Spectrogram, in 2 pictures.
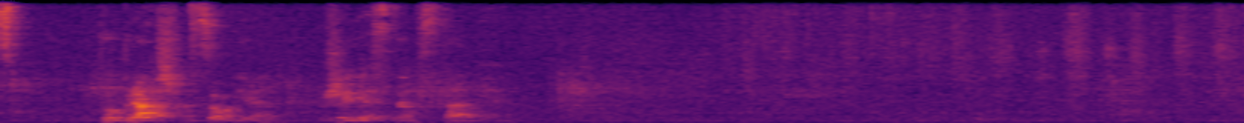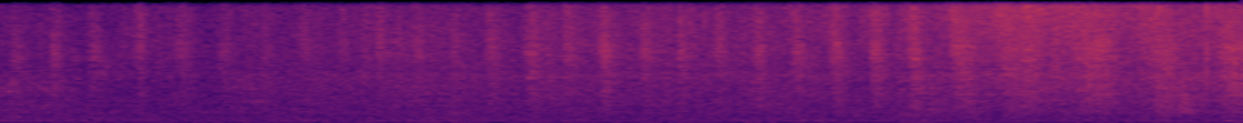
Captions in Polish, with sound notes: Wyobraźmy sobie, że jestem w stanie. [odgłos obwąchiwania]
